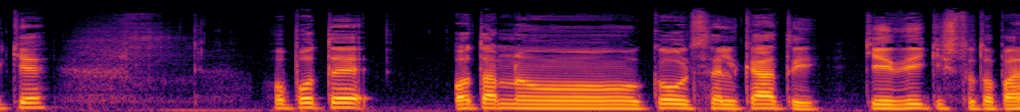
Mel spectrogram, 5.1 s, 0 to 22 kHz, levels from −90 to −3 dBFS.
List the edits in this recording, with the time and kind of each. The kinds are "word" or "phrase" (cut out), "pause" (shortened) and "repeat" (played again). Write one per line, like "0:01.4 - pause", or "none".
0:04.2 - pause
